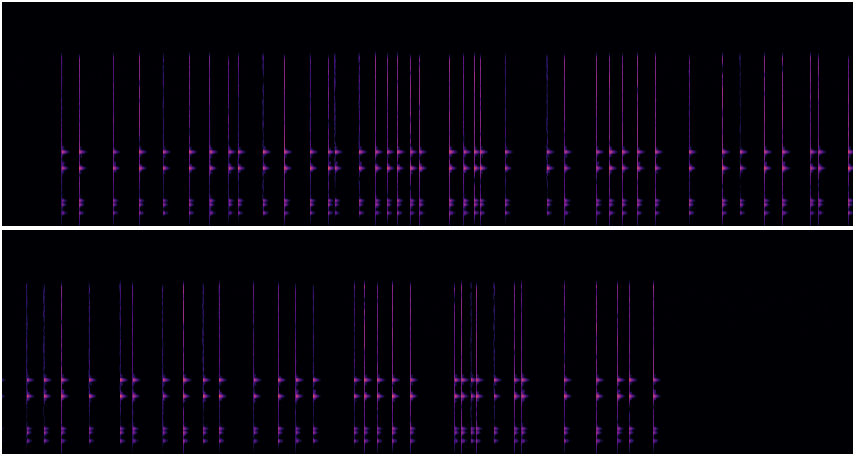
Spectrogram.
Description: Irregular taps on glass. There is no code.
